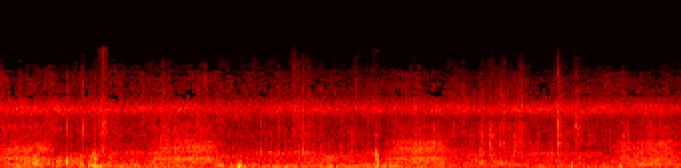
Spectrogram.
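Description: Yellow-tailed black cockatoo chick giving harsh, wheezy begging cries, about four of them, one roughly every second and a half: its calls for the attention of a parent bird.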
